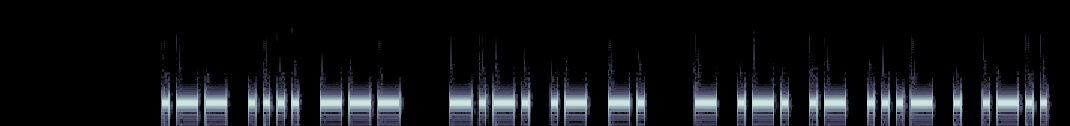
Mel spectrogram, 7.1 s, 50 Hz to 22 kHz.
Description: Morse code, heard as a keyed tone, about 25 wpm, 700 Hz. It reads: WHO CAN TRAVEL
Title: Sentences from Top 1000 Words - Review Part 3 - 25wpm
